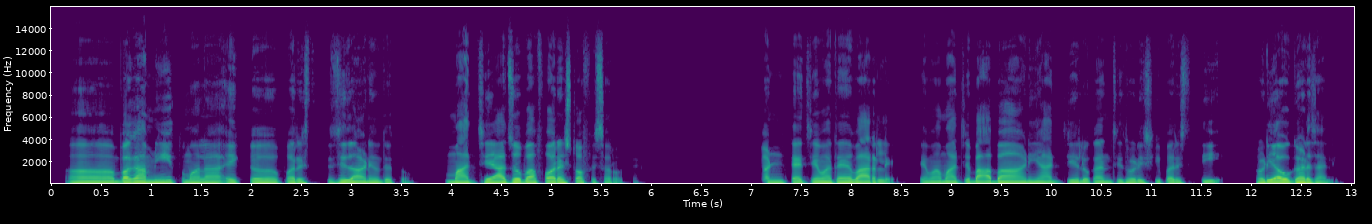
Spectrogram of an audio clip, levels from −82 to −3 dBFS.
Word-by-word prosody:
अ, 120 0 +2
बघा 155 +6 +5
मी 140 +2 +1
तुम्हाला 145 0 0
एक 140 - -3
अ, 115 -2 +2
परिस्थितीची 115 +5 -2
जाणीव 105 -2 +2
देतो. 100 0 -7 0.4
माझे 110 +5 +1
आजोबा 145 +2 +4
फॉरेस्ट 130 +1 +2
ऑफिसर 105 -5 -5
होते. 95 -2 -17 1.2
पण 125 +1 -2
त्या 115 -2 0
जेव्हा 115 +2 +2
ते 135 0 +2
वारले, 115 -3 0 0.3
तेव्हा 105 +1 -2
माझे 115 +1 -1
बाबा 110 +1 +1 0.2
आणि 120 +1 0
आजी 110 +3 -3
लोकांची 115 +1 -3
थोडीशी 115 +1 -3
परिस्थिती 110 +4 -5 0.4
थोडी 115 +2 +3
अवघड 110 +1 +5
झाली. 100 -1 -4
115 Hz, 140 wpm, -24 LUFS, 110-125 Hz, 1.2 s, बघा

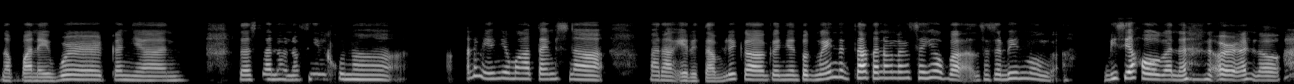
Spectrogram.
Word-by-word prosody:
na 170 -2 -5
panay 175 -1 0
work, 220 +1 0
ganiyan. 190 -2 -3 0.5
Tas 220 0 -2
ano, 235 -1 -2
na 210 0 -5
feel 240 +1 -9
ko 250 - -5
na 225 -2 0 0.6
ah, - - -19
alam 395 - -2
mo - - -3
'yun, 265 +2 -3
'yung 270 - -4
mga 260 -1 +1
times 245 +1 -2
na 215 -3 +3 0.5
parang 195 -3 -1
iritable 165 +3 -2
ka 220 -2 +5
ganiyan 215 0 -2
'pag 220 -1 +1
may 245 +5 +2
nagtatanong 295 -2 +4
lang 290 0 0
sa'yo 295 +1 0
pa 220 -4 +2
sasabihin 235 +5 -3
mong, 225 -8 -5
"ah, 190 +3 -20 0.3
busy 275 +6 0
ako," 255 -6 +5
gano'n 225 +2 -1
or 230 -1 +6 0.2
ano, 195 -4 -2
225 Hz, 165 wpm, -23 LUFS, 205-250 Hz, 0.6 s, or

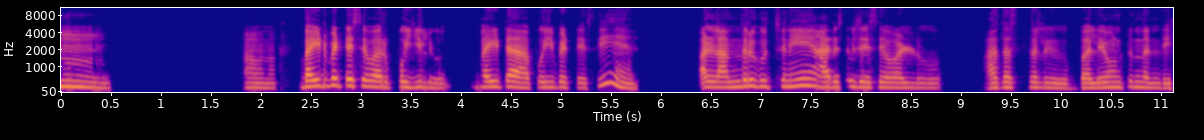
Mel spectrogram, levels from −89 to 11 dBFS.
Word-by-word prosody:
హ్మ్, 235 0 +3 0.2
హ్మ్. 185 -1 -11 1.4
అవును. 185 -1 -7 0.3
బయట 240 +2 +8
బెట్టేసేవారు 245 -5 +5
పొయ్యలు, 200 -3 -2 0.4
బయట 220 0 +1 0.3
పొయ్యి 210 0 -3
పెట్టేసీ, 185 - -5 1.0
ఆళ్ళందరూ 215 +3 +3
గూర్చొనీ 235 +2 -2 0.3
ఆరిసెలు 210 +2 -2
జేసేవాళ్ళు, 195 -2 -3 0.7
అదసలు 200 0 -5 0.3
భలే 185 +1 0
ఉంటుందండి. 195 -3 -5
205 Hz, 85 wpm, -22 LUFS, 190-225 Hz, 1.4 s, బయట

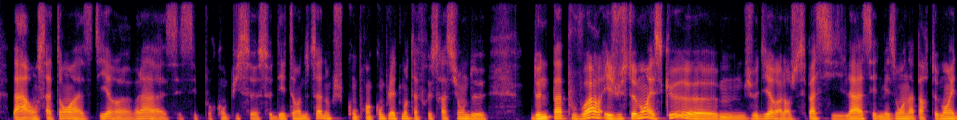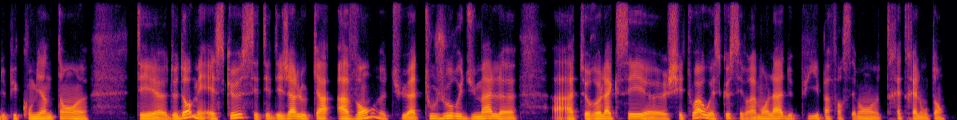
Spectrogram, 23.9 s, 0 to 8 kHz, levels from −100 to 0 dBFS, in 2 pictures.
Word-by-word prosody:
Bah, 100 -1 +2
on 110 - -1
s'attend 125 +7 -1
à 110 -6 0
se - - -18
dire, 135 -1 -2
heu, 100 -3 -4
voilà, 115 -3 -2
heu, - - -6
c'est 90 - -17
c'est - - -16
pour - - -18
qu'on 110 - -9
puisse, 115 +2 -11
heu, 100 - -5
se 100 0 -9
détendre 110 +3 -3
et - - -6
tout - - -19
ça 150 +1 0
donc 130 -2 -3
je - - -17
comprends 110 0 -4
complètement 130 +2 -1
ta 125 -3 -5
frustration 110 +4 -5
de 105 -4 -1 0.6
de 120 +1 +5
ne 120 - +7
pas 140 +5 +3
pouvoir. 145 - +3
Et 125 - +5
justement 140 - +2
est-ce 135 -3 0
que, 125 - +3
hem, 100 -2 -2
je 100 - -10
veux 110 - 0
dire 135 +3 +1
alors 105 -3 -1
je 100 - -10
sais - - -13
pas 120 - +3
si 120 -5 -8
là 115 +1 +3
c'est 110 -2 -6
une 105 - -3
maison, 105 +4 -1
un 120 - +2
appartement 110 +3 -1
et 125 - +3
depuis 105 +1 -5
combien 120 -1 +2
de - - -1
temps, 130 -2 +1
heu, 110 - -3 0.6
tu - - +1
es, 115 -1 +5
heu, 100 -1 +1
dedans, 115 +3 +4
mais - - +2
est-ce 115 0 -2
que 175 +5 +2
c'était 110 - -5
déjà 115 +7 +3
le 125 -5 +2
cas 125 +1 +1
avant? 130 - +3
Heu, - - -4
tu 110 +2 -2
as 110 - +4
toujours 145 +4 0
eu - - +1
du 125 -1 -4
mal, 135 +1 +3
heu, 110 -1 +1 0.5
à 115 - -1
à 115 - +2
te 115 - -6
relaxer, 130 +2 +2
heu, 105 -1 -1
chez 115 +2 -4
toi 175 - +3
ou - - +2
est-ce 115 - -3
que 140 - -3
c'est 135 -5 -7
vraiment 110 +3 0
là 130 +3 +4
depuis 125 +2 -6
pas 115 -4 -5
forcément, 110 0 -4
heu, - - -6
très 120 - -8
très 115 -2 -2
longtemps? 105 -1 -3
115 Hz, 240 wpm, -24 LUFS, 110-130 Hz, 0.6 s, ne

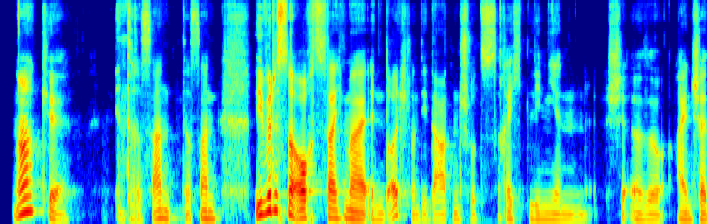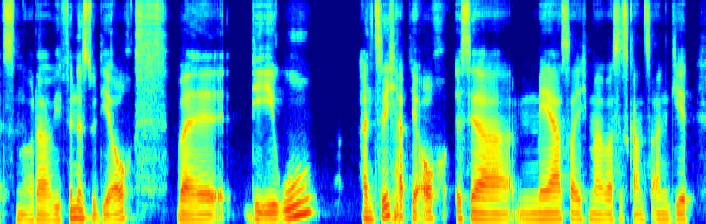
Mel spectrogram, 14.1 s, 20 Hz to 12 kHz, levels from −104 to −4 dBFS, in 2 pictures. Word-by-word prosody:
Okay, 205 - +5 0.4
interessant, 125 -1 -4
interessant. 120 -2 -4 0.4
Wie 175 - +7
würdest 235 0 +9
du - - +11
auch, 130 +1 +10
sage 130 0 +3
ich 125 - -13
mal, 115 -4 +5
in 105 -1 -4
Deutschland 100 -1 -3
die 95 - -13
Datenschutzrichtlinien 100 0 -8 0.2
schä - - -8
also, 100 -3 -6
einschätzen 105 -1 -3
oder 95 0 -4
wie 95 - -6
findest 125 +1 -1
du - - -4
die 95 -1 -3
auch? - - -1 0.4
Weil 95 -1 -1 0.2
die 105 -1 -2
EU 155 - +3 0.5
an 120 -3 -2
sich 145 +8 +1
hat 145 - -2
ja - - 0
auch 115 - -1
ist 115 0 -2
ja 105 -2 +1
mehr, 105 +1 -1
sage 105 -1 -3
ich 100 - -14
mal, 100 -2 -5
was 100 -1 -4
das 110 - -6
Ganze 100 +2 -8
angeht 100 0 -5
105 Hz, 175 wpm, -26 LUFS, 100-120 Hz, 0.5 s, du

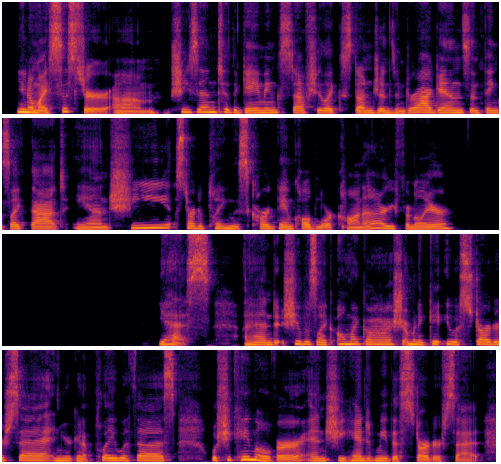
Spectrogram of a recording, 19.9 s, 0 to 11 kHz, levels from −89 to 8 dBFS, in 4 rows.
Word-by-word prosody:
You 250 - +11
know, 235 - +11
my 185 -4 +5
sister, 295 - +1
um, 170 +1 -3
she's 235 +2 -1
into 235 0 +3
the 210 - -1
gaming 200 +2 0
stuff, 195 -2 -3
she 210 - -3
likes 180 -3 -2
Dungeons& 175 0 0
Dragons 205 0 0
and 180 0 -2
things 190 -1 -3
like 185 0 -2
that, 180 -1 0
and 165 -4 -3
she 260 +3 +1
started 215 -3 -2
playing 205 -2 -1
this 185 -2 -1
card 190 -1 -3
game 185 -1 -1
called 180 -1 -2
Lorcana, 165 +2 -3
are 225 -2 0
you 210 - 0
familiar? 185 +3 -2 2.0
Yes, 215 -1 0 0.3
and 200 -2 +1
she 255 - +1
was 225 -3 +1
like, 200 -2 -1
"Oh 230 - +3
my 235 0 +5
gosh, 220 -1 -1
I'm 235 - -1
gonna 210 -1 +4
get 225 +4 -1
you 235 - +2
a - - +1
starter 220 0 0
set 215 0 -1
and 200 -1 0
you're 195 0 -2
gonna 195 -3 -3
play 225 +4 +1
with 220 0 -2
us." 210 -2 0 0.3
Well, 235 - +2
she 255 +3 -1
came 275 +2 +7
over 185 -5 +2
and 190 -4 -3
she 200 - -1
handed 200 +1 -1
me 195 -1 +1
this 185 +1 -3
starter 160 -3 -1
set, - - -6
205 Hz, 185 wpm, -22 LUFS, 185-220 Hz, 2.0 s, You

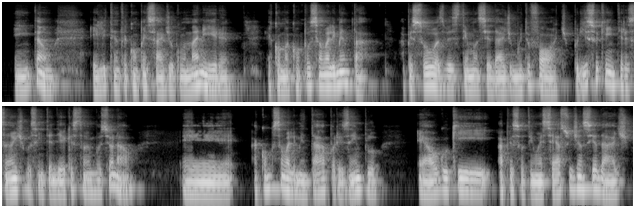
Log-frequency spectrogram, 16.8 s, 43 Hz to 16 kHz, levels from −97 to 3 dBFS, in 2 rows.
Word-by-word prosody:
Então, 95 +2 0 0.5
ele 95 +3 -1
tenta 100 -2 -5
compensar 100 -2 -1
de 90 - -3
alguma 95 -1 -2
maneira. 95 -4 +2 0.4
É - - -10
como 90 0 0
a - - -5
compulsão 110 +4 0
alimentar. 115 -2 +2 0.3
A - - -19
pessoa, 110 -1 +4
às 95 - -2
vezes, 95 -1 -2
tem 95 0 -2
uma 95 +1 +2
ansiedade 90 -1 0
muito 95 +4 -1
forte, 100 -2 -2
por 115 - -5
isso 125 +3 +1
que 150 - -4
é - - +4
interessante 110 -1 +1
você 90 -4 -6
entender 95 0 0
a 95 - -1
questão 100 -1 -4
emocional. 110 +5 -2 0.6
Eh, 90 -1 +2 0.2
a - - -9
compulsão 125 +1 -1
alimentar, 100 0 0
por 110 - -8
exemplo, 100 -1 0 0.5
é - - 0
algo 100 +5 +2
que 105 - +1
a - - -1
pessoa - - -2
tem - - -1
um 90 - +4
excesso 95 +6 0
de 125 - +1
ansiedade, 105 - +1
100 Hz, 165 wpm, -23 LUFS, 90-110 Hz, 0.6 s, pessoa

